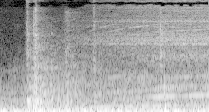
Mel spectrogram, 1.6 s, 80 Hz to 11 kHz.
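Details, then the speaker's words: 2015 GMC Sierra with new Forenner LED 9012 headlight bulbs switched on: a faint, steady high whir from the small cooling fan inside the bulb spinning. Normal LED headlight cooling fan. "you can hear that fan I was talking about you can hear that thing spinning"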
